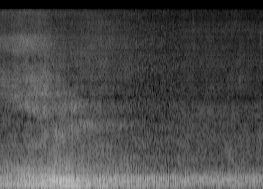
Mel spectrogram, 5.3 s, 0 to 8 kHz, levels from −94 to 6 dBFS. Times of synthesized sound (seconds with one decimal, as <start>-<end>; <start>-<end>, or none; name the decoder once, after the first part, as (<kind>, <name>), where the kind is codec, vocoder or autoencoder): 0.0-2.6 (vocoder, WaveNeXt); 3.6-5.3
